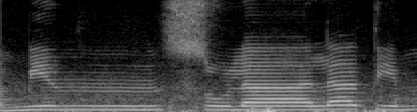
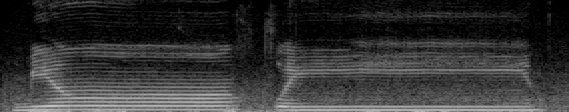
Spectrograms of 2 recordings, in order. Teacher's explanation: نون ساکن کے بعد حرف مستعلیہ ہے، موٹا حرف ہے، تو اخفا بھی موٹا ہوگا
